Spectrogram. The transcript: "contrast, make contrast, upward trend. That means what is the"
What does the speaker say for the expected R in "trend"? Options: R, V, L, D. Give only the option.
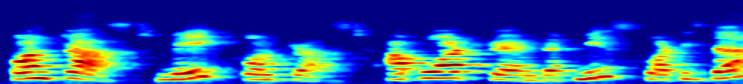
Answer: R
